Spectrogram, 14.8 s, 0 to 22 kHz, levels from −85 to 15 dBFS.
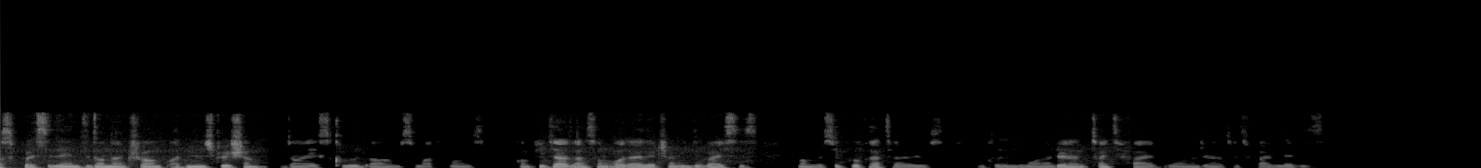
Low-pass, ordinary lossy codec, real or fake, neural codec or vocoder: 7.2 kHz; MP3, 64 kbps; real; none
